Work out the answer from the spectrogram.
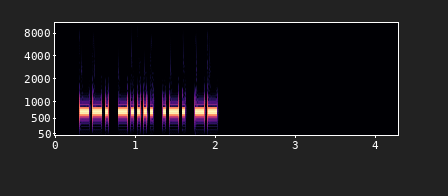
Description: Morse code, heard as a keyed tone, about 31 wpm, 700 Hz. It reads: G6RM
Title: DXCC-100 Call Signs - 4 Characters - Repeated 3x - 30wpm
